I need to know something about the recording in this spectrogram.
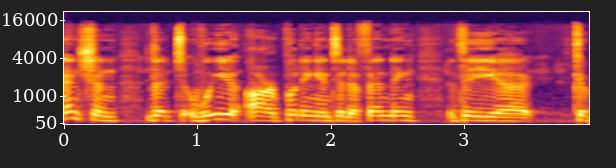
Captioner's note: speaking French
